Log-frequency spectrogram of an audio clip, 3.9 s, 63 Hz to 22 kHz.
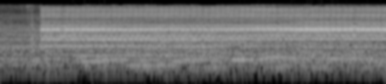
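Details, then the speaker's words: MFM hard drive in a 386 crammed into an IBM XT case, during media analysis after format; rapid uneven chattering ticks over high whine as heads sweep the whole disk; abnormal seek, cause unknown. "Yeah, it just doesn't sound right. Maybe that drive is just noisy. I don't... No, it's doing seek. It's going back and forth across the..."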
